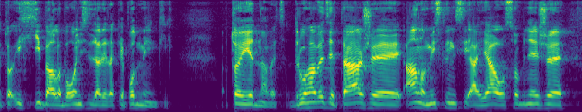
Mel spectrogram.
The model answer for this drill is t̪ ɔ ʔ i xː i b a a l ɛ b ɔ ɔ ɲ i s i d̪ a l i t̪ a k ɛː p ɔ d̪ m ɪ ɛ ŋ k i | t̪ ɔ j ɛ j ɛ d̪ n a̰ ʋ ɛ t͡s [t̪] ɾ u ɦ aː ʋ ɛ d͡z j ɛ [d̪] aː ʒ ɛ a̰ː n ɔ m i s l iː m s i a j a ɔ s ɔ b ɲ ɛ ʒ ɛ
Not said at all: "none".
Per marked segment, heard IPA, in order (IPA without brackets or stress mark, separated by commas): d̪, t̪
